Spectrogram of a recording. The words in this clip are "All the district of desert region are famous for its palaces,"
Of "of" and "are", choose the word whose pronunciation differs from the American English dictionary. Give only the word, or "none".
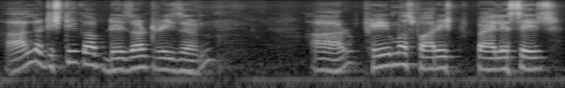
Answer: of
